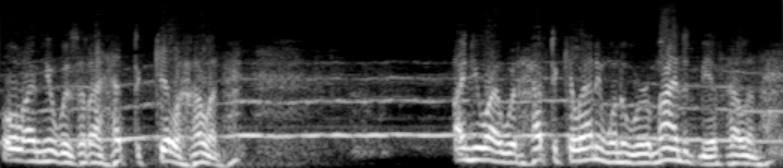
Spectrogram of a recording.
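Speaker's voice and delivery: building from tense to frantic shriek; rising frenzy. Acted. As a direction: let the madness climb to a scream. Strangling, narrator's frenzy builds.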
